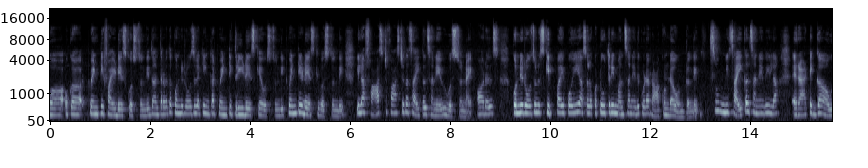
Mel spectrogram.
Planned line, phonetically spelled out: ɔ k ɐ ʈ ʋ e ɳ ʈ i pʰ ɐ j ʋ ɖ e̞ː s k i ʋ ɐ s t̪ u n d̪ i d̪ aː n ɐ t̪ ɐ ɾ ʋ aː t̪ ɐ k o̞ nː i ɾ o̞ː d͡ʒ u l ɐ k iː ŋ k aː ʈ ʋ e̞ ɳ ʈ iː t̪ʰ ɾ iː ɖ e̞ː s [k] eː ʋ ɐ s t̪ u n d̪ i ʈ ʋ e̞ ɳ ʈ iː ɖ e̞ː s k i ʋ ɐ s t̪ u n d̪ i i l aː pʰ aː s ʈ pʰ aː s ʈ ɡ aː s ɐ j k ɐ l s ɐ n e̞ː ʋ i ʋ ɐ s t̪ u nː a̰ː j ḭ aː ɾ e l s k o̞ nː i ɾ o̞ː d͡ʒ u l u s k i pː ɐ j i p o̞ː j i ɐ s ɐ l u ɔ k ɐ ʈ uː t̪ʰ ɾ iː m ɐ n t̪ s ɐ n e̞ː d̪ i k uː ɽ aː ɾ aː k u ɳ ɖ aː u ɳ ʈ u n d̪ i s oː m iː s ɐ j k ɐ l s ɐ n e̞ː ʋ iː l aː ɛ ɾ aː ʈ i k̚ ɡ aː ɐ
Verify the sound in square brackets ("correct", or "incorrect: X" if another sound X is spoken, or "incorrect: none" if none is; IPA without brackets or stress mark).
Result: correct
